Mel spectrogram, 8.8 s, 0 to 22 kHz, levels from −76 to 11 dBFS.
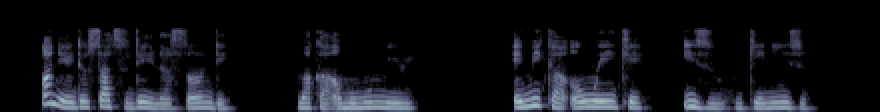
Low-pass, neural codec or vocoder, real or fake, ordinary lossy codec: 7.2 kHz; none; real; none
